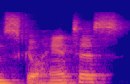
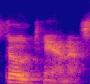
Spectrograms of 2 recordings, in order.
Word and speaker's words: Schotanus: very excited to introduce our guest today scohantis welcome thank you it's a pleasure to be here and it's skotanus oh i did i screwed up the pronunciation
